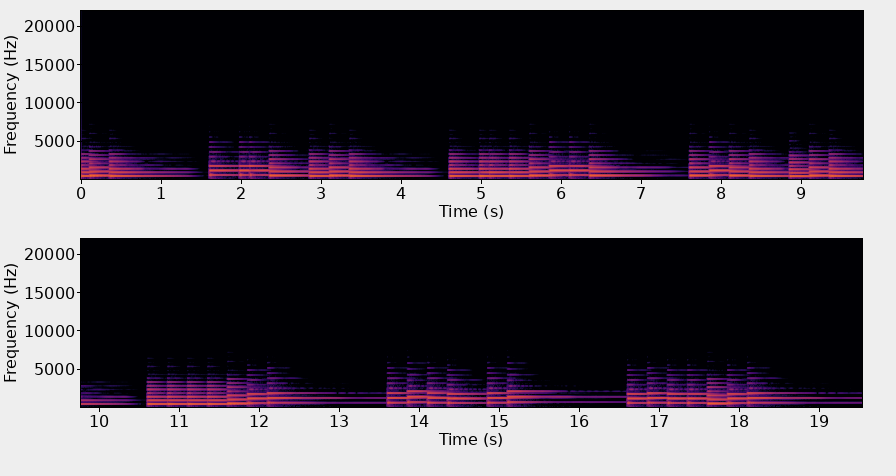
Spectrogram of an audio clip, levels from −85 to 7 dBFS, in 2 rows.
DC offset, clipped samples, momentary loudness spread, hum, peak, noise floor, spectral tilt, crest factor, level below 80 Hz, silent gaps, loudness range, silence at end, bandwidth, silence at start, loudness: under 0.1%; under 0.1%; 19 LU; none; -18 dBFS; -58 dBFS; -4 dB/octave; 14 dB; -72 dBFS; none; 3 LU; 0.4 s; 6.4 kHz; 0 s; -32 LUFS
